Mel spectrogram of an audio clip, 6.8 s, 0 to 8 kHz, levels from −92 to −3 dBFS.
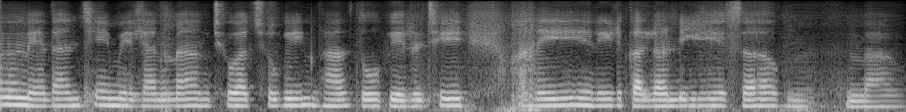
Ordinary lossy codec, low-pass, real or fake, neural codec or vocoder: none; none; fake; codec, 16 kHz, about 1 kbps, DyCAST, with the encoder's durations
